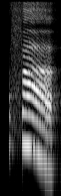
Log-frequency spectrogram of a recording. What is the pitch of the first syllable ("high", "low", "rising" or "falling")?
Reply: falling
